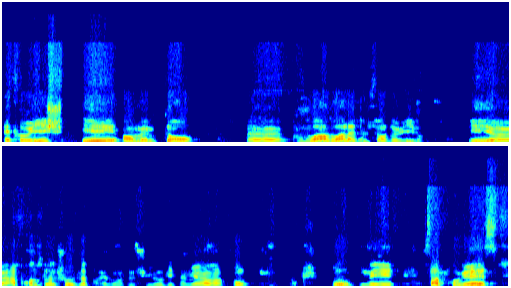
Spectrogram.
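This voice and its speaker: A man's voice: medium pitch, unhurried, no echo. Man on a dry, tinny video call. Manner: hesitant, many fillers and restarts. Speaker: recruiter, interview guest. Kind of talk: casual interview chat.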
